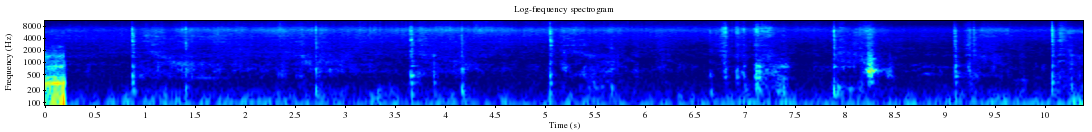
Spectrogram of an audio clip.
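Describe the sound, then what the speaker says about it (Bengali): Rice being sautéed in a pan with spices, whole green chilies and other ingredients, outdoors in a village setting; a quiet continuous sizzle with scattered clicks and scrapes of stirring throughout. "চালগুলা দেওয়া হয়ে গেলে আবারও একইভাবে সবগুলো উপকরণ সুন্দরভাবে কষিয়ে নিব"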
